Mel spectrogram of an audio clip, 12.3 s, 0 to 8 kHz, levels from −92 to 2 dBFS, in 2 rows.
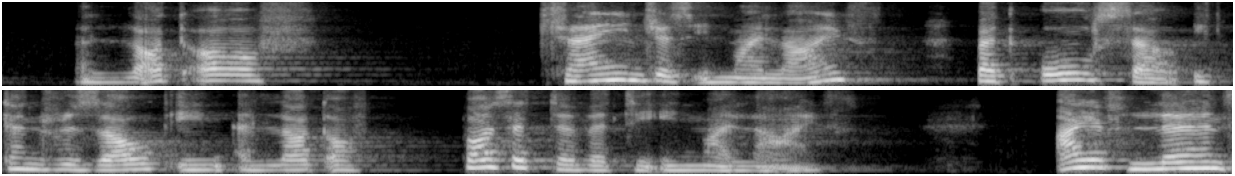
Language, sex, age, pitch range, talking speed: English, female, 50-69, 155-210 Hz, 110 wpm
